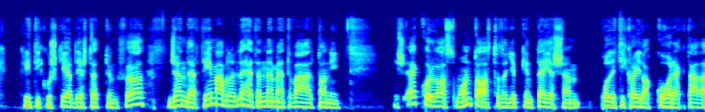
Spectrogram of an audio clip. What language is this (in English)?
Hungarian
